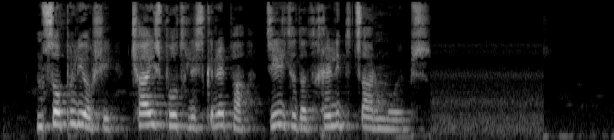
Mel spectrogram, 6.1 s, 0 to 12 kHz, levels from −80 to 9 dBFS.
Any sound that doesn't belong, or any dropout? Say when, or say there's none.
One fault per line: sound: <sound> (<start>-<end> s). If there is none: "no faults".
no faults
